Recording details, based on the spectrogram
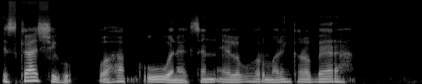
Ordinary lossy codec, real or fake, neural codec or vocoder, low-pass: none; fake; codec, 44.1 kHz, 7.8 kbps, DAC; none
